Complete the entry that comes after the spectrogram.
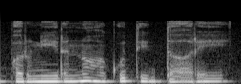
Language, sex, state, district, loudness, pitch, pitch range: Kannada, male, Karnataka, Chamarajanagar, -14 LUFS, 135 Hz, 130-140 Hz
